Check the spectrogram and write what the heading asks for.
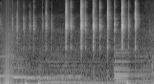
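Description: A loose Gateron Speed Silver linear keyboard switch pressed repeatedly between the fingers: a quick run of light taps as the stem bottoms out and springs back.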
